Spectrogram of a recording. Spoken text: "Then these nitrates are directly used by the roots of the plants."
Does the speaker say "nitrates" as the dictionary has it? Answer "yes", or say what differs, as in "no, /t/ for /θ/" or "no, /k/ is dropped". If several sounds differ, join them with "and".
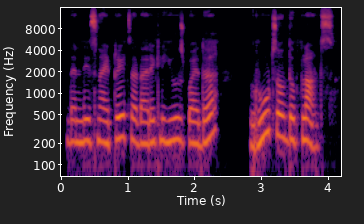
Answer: yes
